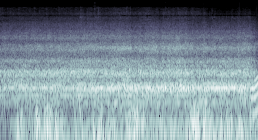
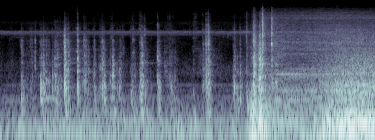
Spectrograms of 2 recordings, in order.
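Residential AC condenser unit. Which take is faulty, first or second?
first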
